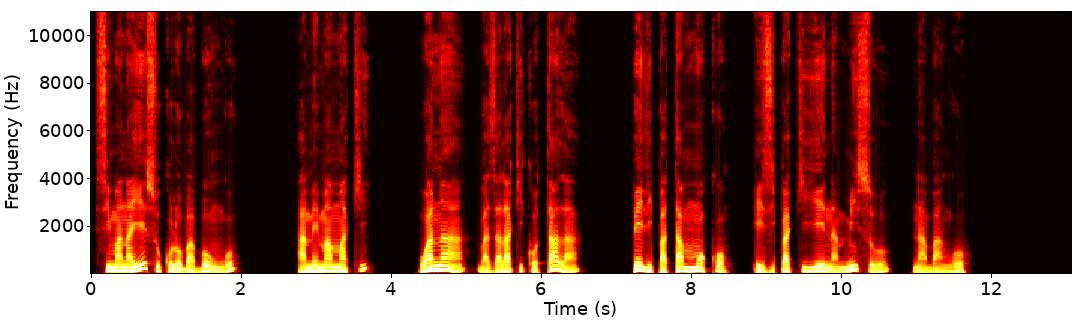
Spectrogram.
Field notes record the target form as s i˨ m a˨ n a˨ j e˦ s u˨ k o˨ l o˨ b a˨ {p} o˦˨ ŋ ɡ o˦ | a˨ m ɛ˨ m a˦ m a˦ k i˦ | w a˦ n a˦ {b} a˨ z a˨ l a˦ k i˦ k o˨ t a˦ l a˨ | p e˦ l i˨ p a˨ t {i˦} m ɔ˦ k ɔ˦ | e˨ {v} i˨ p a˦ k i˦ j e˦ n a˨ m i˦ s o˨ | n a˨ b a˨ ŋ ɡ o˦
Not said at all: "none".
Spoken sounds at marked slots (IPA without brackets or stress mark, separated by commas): b, b, a˦, z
